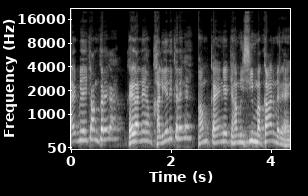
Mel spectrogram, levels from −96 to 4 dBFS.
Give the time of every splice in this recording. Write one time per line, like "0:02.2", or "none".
0:00.9
0:02.5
